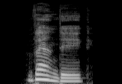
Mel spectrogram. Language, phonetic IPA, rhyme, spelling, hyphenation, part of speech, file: Hungarian, [ˈvɛndeːɡ], -eːɡ, vendég, ven‧dég, noun, Hu-vendég.ogg
- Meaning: guest (a recipient of hospitality, specifically someone staying by invitation at the house of another)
